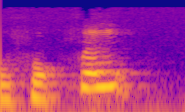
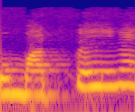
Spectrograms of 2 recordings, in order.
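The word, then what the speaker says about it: 宓妃: 上面已经讲过福飞相传是伏羲的女，因此啊，伏羲的伏字呢，实际上和杞人边作一个犬字嗰个埋伏的伏字呢是相通的，所以呢读做伏飞就是比较正确啲嘅。假如读做物飞呢，咁就是一个不正确的读音嚟。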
